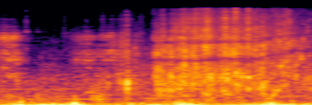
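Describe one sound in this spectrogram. A hooked fish thrashes and splashes at the water's surface.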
